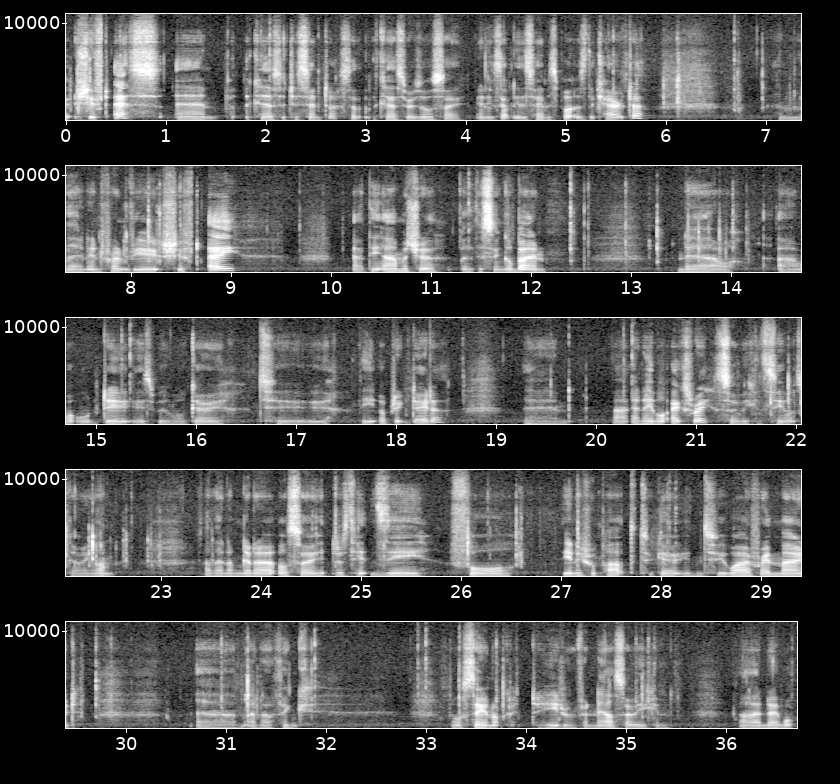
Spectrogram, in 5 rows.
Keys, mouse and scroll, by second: 0.0 shift+s, 2.4 middle click, 4.2 middle click, 6.0 KP_1, 7.8 shift+a, 12.5 shift+middle click, 15.2 click, 15.2-15.7 scroll up 4, 20.2 click, 21.7 shift+middle click, 22.8 z, 24.9 shift+middle click, 28.0 right click, 28.9-29.5 scroll up 2, 29.8 shift+middle click, 31.7 click, 32.8 click, 33.4 shift+middle click, 35.6 shift+middle click.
